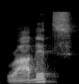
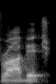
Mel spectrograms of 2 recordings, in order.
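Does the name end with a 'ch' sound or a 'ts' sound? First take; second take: ts; ch. First: The name ends with a 'ts' sound. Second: The name ends with a 'ch' sound. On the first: The speaker calls it wrong. "some people pronounce it" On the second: The speaker calls it right. "but it's Rovich, correct?"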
